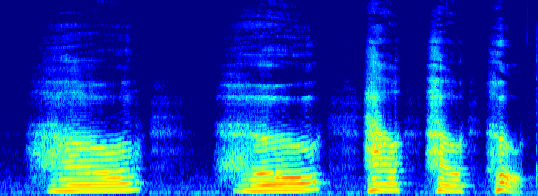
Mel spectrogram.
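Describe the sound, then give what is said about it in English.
Vocal exercise in which a breath leads into the vocal folds closing on a tone: two long, steady voiced tones, then three short voiced bursts, the last bending in pitch, each separated by quiet breathy gaps. “We're going to breathe and then bring the vocal folds together.”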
